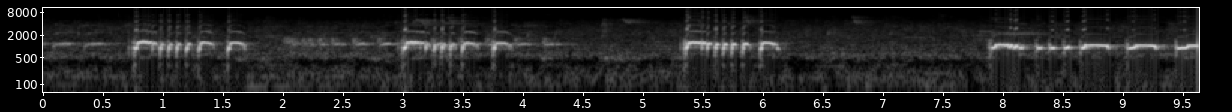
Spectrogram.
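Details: Zebra dove singing: four cooing phrases, each a sharp opening note rising into a fast, bubbling series of short notes near one pitch, repeated at irregular intervals of about two to three seconds against quiet background hiss.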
